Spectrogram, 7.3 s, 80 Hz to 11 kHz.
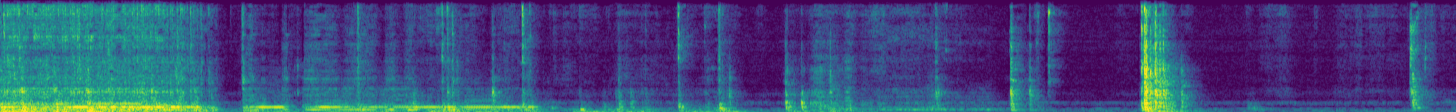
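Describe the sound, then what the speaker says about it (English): A sewing machine stitches a 1/8 inch seam on a small quilt, a dense rattling run for about a second, then scattered clicks and taps as the work is handled, nearby and fairly quiet. "And I'm sewing about 1/8 of an inch seam."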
